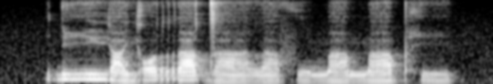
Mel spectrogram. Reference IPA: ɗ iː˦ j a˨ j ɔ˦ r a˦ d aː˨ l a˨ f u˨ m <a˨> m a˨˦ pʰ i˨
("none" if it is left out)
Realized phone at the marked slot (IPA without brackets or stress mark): a˨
